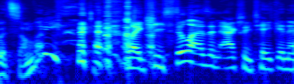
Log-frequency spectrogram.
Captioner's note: panelists laugh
